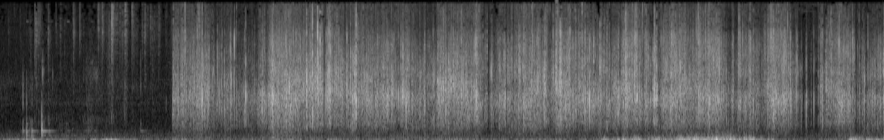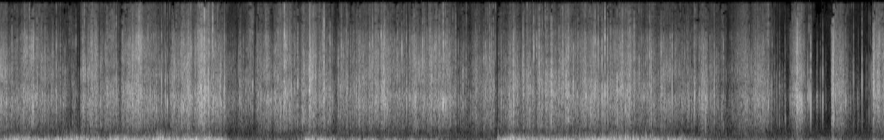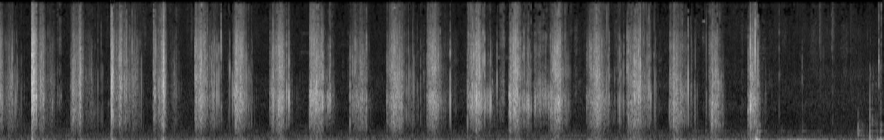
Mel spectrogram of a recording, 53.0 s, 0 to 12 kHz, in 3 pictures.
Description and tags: This is the sound of Car Parking on Gravel or Man Walking on Rocks.Foley Sound.Using various objects such as rocks, and cardboard paper. And as usual have fun filming!
Recording Tech Info:
Zoom H1
Stereo
Low-cut Filter:Off
Car, dirt, Foley, footsteps, gravel, ground, man, parking, pebbles, rocks, snow, sound, steps, walk, walking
